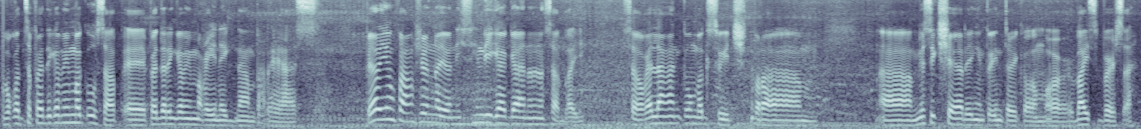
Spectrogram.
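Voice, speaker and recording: A man's voice: mid-range voice, lively intonation, unhurried. Casual Filipino man vlogging over road noise. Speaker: motovlogger host. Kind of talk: casual vlog chat to viewers with English mixed in.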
